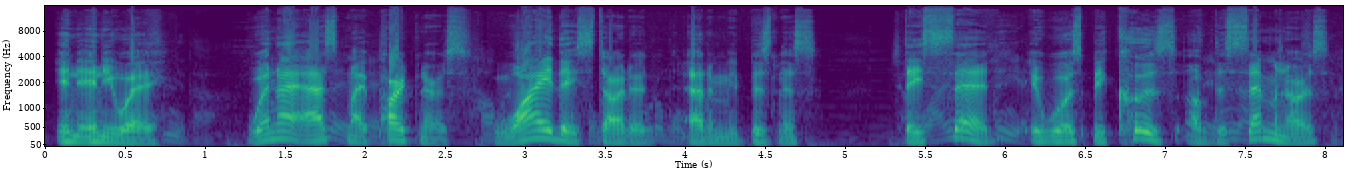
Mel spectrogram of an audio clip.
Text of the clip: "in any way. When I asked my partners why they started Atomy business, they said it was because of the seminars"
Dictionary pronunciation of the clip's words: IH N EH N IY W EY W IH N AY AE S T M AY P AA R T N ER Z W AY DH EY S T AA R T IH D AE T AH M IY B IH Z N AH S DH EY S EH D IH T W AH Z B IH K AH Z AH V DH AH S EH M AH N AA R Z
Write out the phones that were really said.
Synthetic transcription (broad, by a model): IH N EH N IY W EY W IH N AY AE S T M AY P AA R T N ER Z W AY DH EY S T AA R T IH D AE T AH M IY B IH Z N AH S DH EY S EH D IH T W AH Z B IH K AH Z AH V DH AH S EH M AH N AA R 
